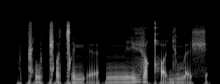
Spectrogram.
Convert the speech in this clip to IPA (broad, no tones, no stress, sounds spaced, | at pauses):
ǁ u ǁ ʌ ǀ e mʲ ɛ̰ | nː i vʲ u qʰ o̰ ɟ u m ɛ̰ ʃ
